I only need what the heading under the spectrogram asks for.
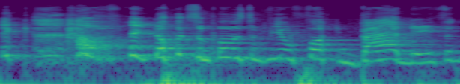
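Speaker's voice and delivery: high-pitched, laughing, exasperated tone.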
